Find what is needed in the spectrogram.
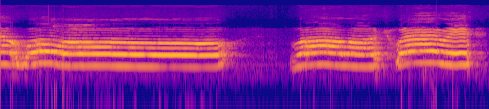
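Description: Young child singing wordless notes in a high voice: a long, steady held note, a brief pause, then more sliding notes.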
